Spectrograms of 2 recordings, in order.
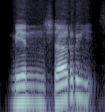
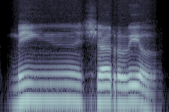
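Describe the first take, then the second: First: The n is short with no nasal hum. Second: The n is held with a nasal hum. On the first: The speaker calls it wrong. "ada di antara adik-adik itu yang bacanya itu min" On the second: The speaker calls it right. "Seharusnya itu dengung"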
